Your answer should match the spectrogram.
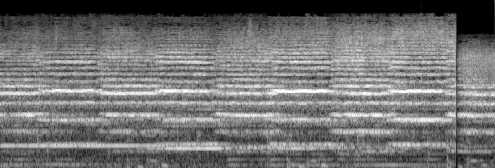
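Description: A fire engine siren wails loud and steady with strong sustained tones over a rumbling motor, then cuts off abruptly near the end.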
